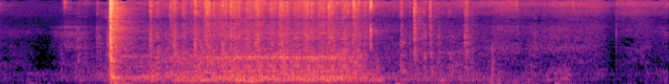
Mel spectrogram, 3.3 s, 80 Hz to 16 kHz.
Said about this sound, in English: We're gonna sew along this 8-inch wide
